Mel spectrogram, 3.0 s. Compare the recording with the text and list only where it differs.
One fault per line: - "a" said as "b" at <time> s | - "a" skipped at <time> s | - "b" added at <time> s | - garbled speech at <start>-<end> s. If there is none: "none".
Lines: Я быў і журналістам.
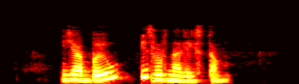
none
